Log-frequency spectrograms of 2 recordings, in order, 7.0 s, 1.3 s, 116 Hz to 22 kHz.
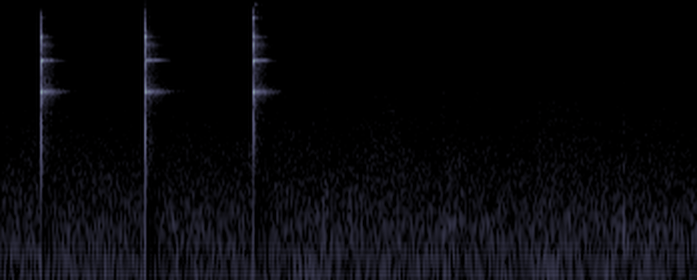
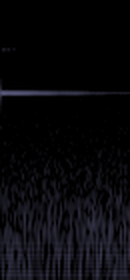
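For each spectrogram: First: Three high, thin pings on a coin die away fast, the brief ring of a fake, non-silver piece. Second: One light strike gives a pure high ring near 3.8 kHz that sustains over a second: a genuine silver coin.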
